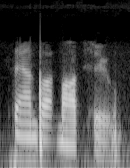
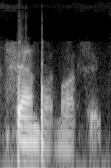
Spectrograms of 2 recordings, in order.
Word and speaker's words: Sanbonmatsu: It's pronounced Sanbonmatsu, which is actually how it's spelled, Sanbonmatsu. It took me to third grade to learn how to spell that name, Sanbonmatsu.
